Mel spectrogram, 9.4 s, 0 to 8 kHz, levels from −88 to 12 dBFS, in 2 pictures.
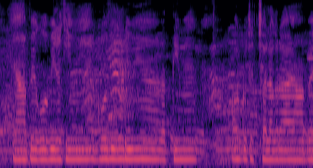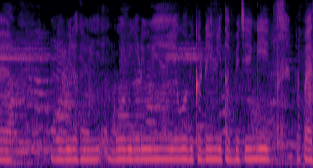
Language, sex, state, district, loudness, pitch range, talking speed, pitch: Hindi, male, Uttar Pradesh, Etah, -35 LUFS, 170-180 Hz, 225 wpm, 175 Hz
